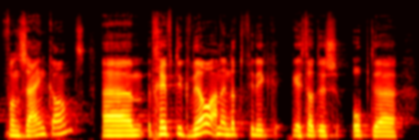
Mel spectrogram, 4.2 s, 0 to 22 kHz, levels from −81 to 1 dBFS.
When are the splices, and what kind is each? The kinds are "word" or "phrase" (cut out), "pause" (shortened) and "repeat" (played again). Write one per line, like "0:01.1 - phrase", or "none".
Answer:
0:00.9 - pause
0:02.2 - word
0:02.9 - word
